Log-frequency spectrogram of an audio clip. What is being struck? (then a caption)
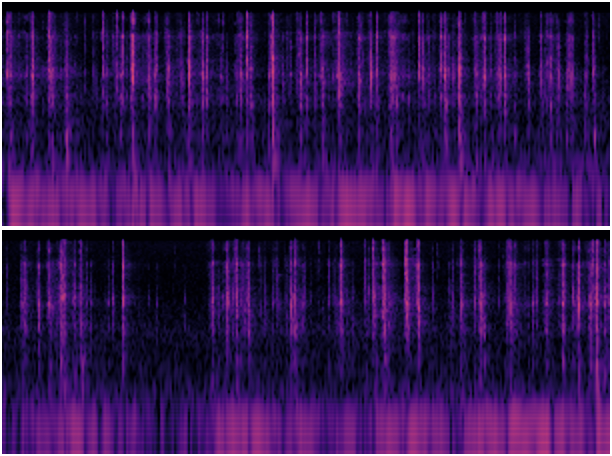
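Plastic mechanical keyboard with acrylic case. Fingertips type continuously on a plastic mechanical keyboard with plastic keycaps set in a translucent acrylic case. Rapid, sharp, bright clacks follow one another in a dense, steady stream, each dying out instantly over a faint low hum. The typing briefly thins out near the six-second mark before resuming.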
